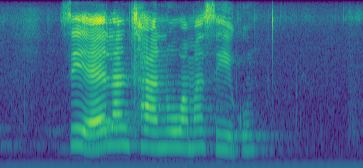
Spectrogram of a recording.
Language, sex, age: Tsonga, female, 18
